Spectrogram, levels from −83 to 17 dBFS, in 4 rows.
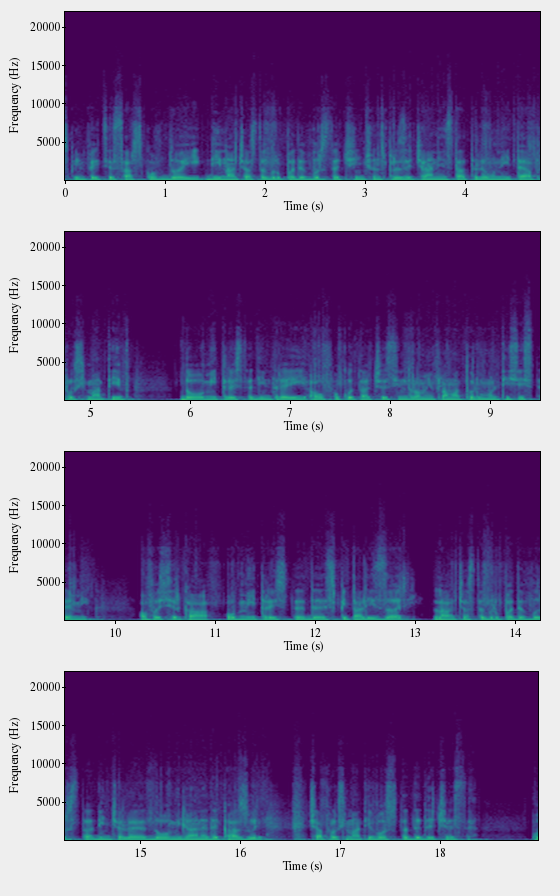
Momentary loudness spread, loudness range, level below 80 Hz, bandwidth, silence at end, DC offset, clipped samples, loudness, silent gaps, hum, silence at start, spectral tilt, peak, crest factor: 3 LU; 1 LU; -46 dBFS; 10 kHz; 0 s; under 0.1%; under 0.1%; -26 LUFS; none; none; 0 s; -6.5 dB/octave; -12 dBFS; 14 dB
